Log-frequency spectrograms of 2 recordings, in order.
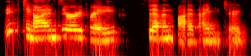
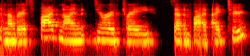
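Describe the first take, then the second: First: Slow, laughing bingo caller call-out. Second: Said in the usual way. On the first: Pretend. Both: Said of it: "I'm a bit like a bingo caller".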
